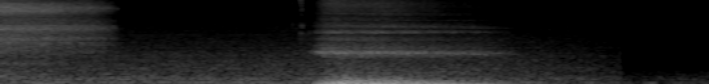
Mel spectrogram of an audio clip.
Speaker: ruidos agregados el murmullo vesicular aumenta a causa de la hiperventilación se produce durante el ejercicio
